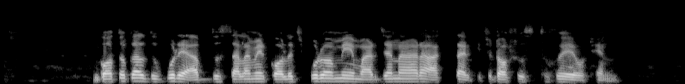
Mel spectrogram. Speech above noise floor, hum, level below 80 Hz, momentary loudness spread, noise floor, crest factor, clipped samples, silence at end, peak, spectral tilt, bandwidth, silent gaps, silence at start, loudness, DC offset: 55 dB; none; -62 dBFS; 10 LU; -71 dBFS; 16 dB; under 0.1%; 0.7 s; -2 dBFS; -8 dB/octave; 6.2 kHz; none; 0.95 s; -17 LUFS; under 0.1%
